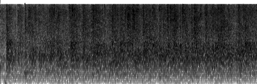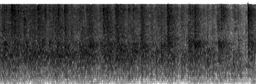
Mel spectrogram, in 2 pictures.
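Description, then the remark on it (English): Sustained applause from a conference audience welcoming a speaker in the Community Dev Room, a dense, steady wash of many hands clapping at an even loudness for several seconds, with no one talking over it. “And without further ado, may we have a round of applause to welcome”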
